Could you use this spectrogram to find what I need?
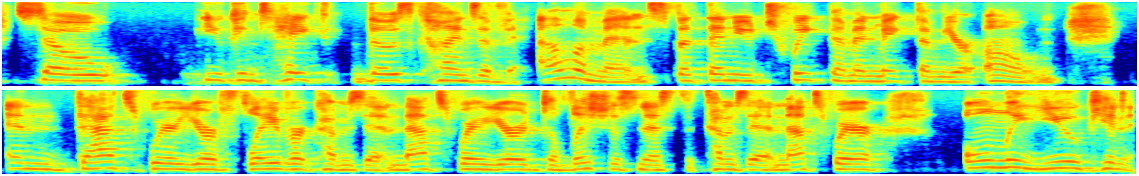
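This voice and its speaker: A woman at a medium pitch and moderate pace, with ordinary pitch variation and an ordinary speaking voice. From New England, US. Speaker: author and writing coach. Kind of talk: casual interview chat.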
